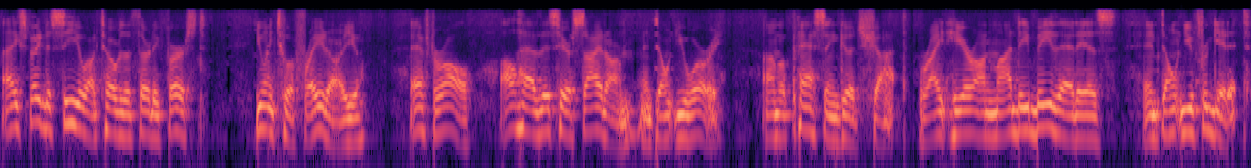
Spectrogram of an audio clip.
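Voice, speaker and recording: Guy doing a folksy old timey soldier sidekick for a video game, mid pitched, plucky but rattled, kinda muffled lofi audio. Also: moderate pace, slight background noise, lightly acted. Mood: cocky. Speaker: game character companion. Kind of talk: scripted video game character acting, old-time dialect.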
